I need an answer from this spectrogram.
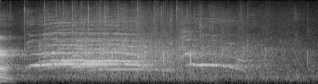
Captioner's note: audience cheering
